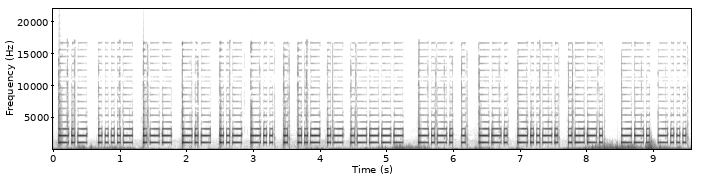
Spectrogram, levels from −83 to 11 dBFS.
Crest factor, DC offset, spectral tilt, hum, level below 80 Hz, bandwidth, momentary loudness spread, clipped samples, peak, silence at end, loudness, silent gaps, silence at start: 18 dB; under 0.1%; -3 dB/octave; none; -32 dBFS; 17.5 kHz; 4 LU; under 0.1%; 0 dBFS; 0 s; -16 LUFS; none; 0 s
